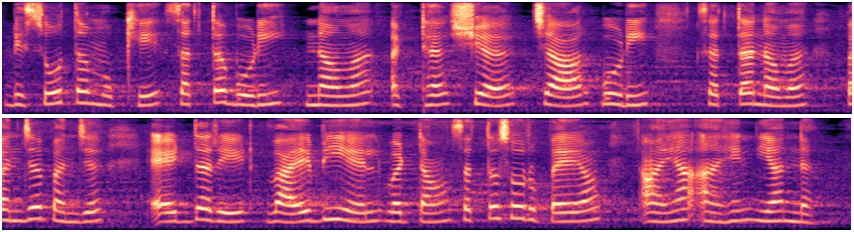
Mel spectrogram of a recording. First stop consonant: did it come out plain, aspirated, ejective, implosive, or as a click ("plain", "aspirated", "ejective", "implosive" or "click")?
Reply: implosive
